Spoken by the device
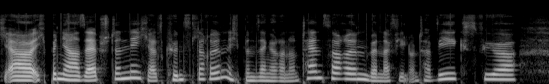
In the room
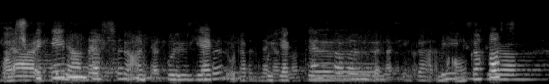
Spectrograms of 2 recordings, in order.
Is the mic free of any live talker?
No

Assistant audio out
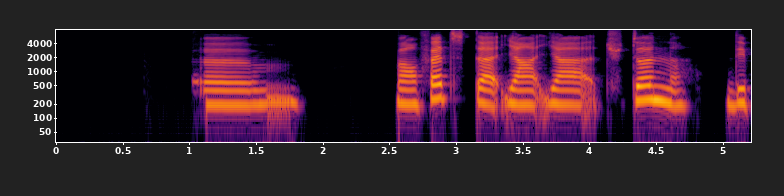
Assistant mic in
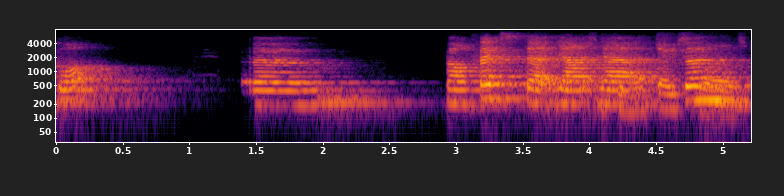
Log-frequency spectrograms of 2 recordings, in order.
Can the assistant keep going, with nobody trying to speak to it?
No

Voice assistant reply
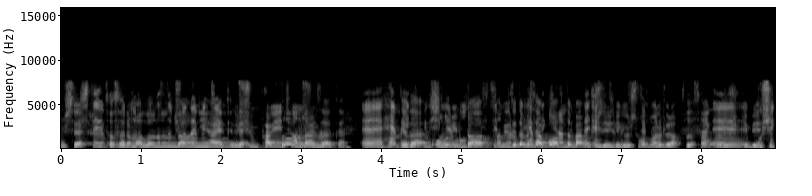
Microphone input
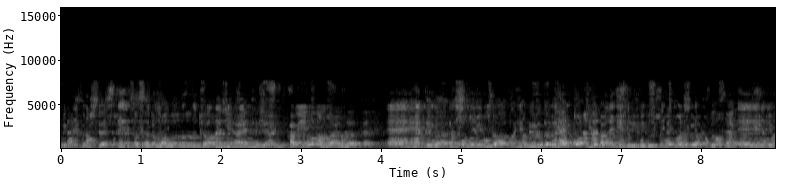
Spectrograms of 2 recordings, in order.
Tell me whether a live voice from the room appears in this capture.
Yes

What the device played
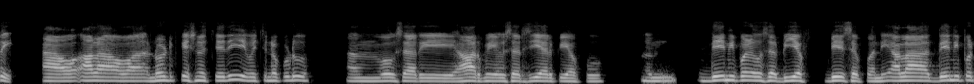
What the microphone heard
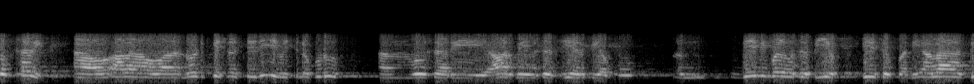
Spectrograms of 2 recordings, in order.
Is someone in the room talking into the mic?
No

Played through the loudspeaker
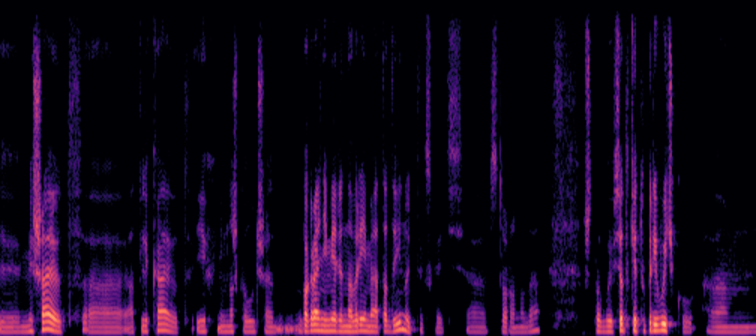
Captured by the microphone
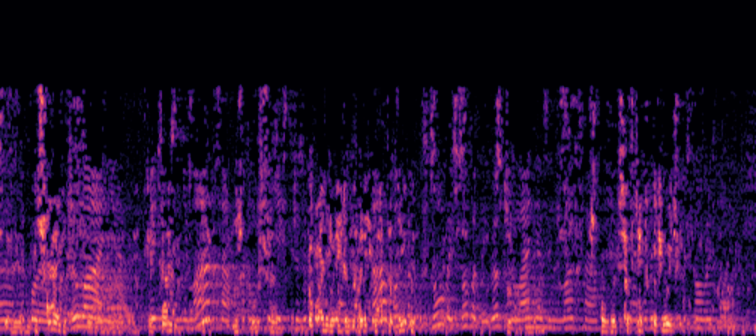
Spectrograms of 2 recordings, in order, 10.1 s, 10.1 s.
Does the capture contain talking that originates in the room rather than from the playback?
Yes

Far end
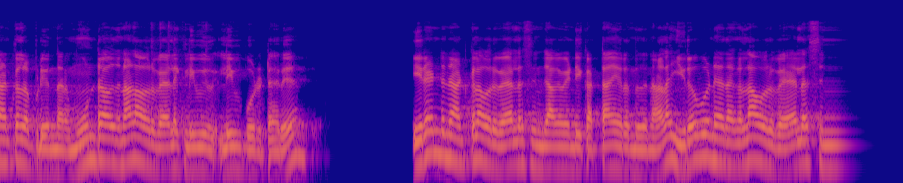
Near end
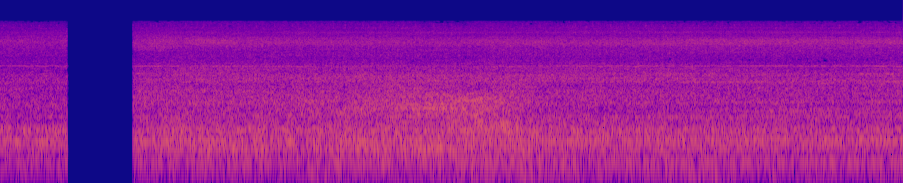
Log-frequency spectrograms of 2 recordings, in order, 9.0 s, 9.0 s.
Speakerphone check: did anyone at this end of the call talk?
No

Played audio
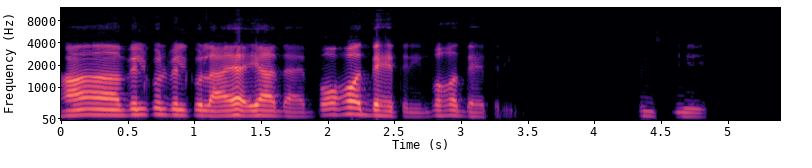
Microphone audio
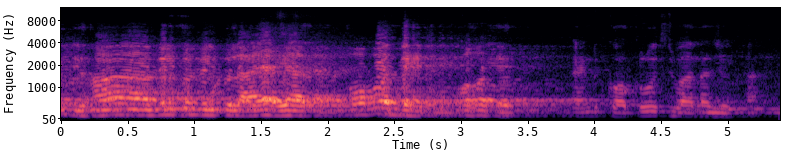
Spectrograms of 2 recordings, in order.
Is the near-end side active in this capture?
Yes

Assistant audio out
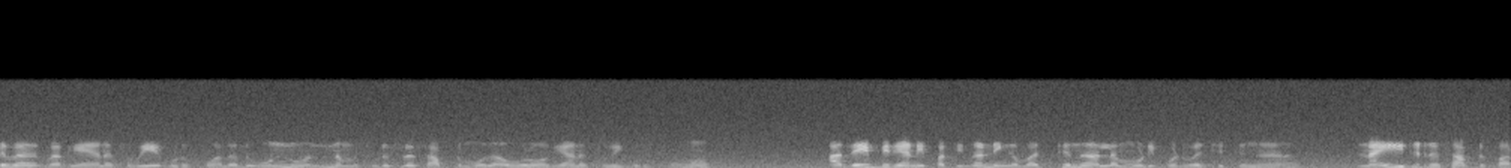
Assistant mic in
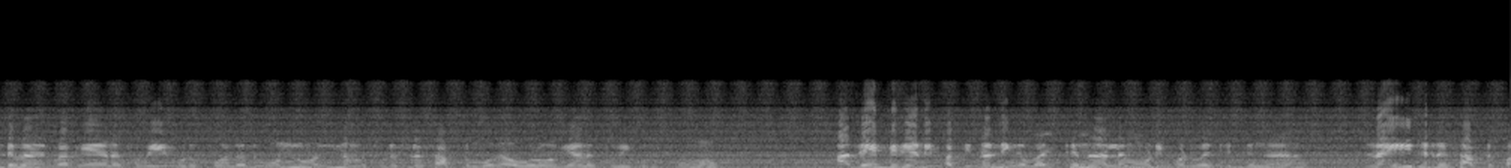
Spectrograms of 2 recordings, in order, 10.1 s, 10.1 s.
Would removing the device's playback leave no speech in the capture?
No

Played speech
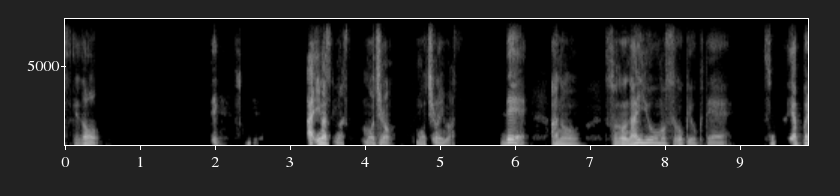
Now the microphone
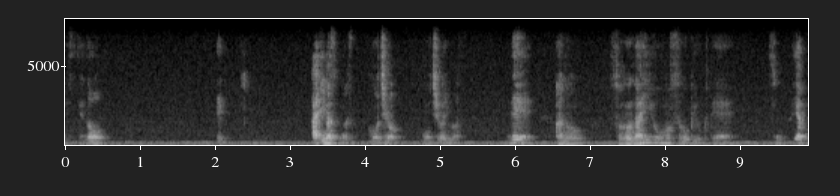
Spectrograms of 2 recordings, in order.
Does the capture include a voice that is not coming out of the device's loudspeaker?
No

